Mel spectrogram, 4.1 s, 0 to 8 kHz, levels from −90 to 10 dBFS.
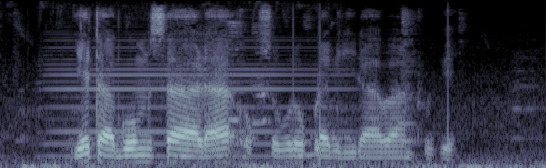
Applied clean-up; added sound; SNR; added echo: none; Bowed string instrument + Bird; 13 dB; none.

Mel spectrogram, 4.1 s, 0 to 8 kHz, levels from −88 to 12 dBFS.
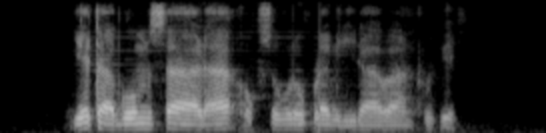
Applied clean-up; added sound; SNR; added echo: neural mask model DeepFilterNet 3.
